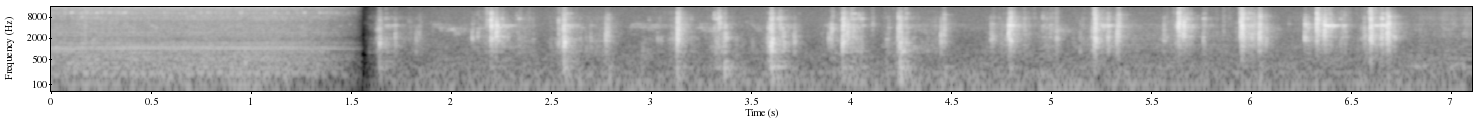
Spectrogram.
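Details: Vintage army Tirfor TU-16 winch ratchet; crisp, even clicks about two per second show the pawl engaging cleanly, now sounding much smoother.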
